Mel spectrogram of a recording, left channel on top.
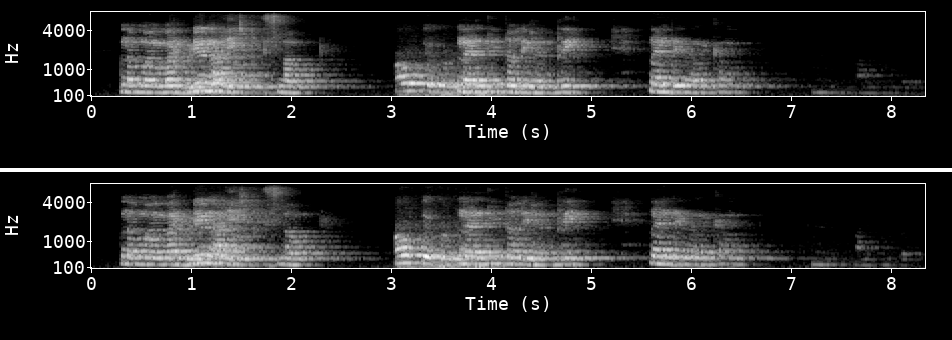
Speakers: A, on the left; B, on the right.
A: நம்ம மறுபடியு நாளைக்கு பேசலாம்
B: ஓகே தோழி
A: நன்றி தோழி நன்றி நன்றி வணக்கம்
B: ம் வணக்கம் தோழி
